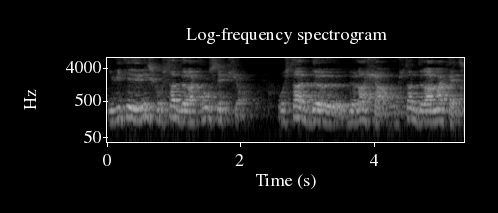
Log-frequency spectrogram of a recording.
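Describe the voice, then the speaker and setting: Amid noticeable background noise and audible room echo, a man talks at a moderate pace with a fairly high pitch and ordinary pitch variation. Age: 70s. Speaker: safety trainer. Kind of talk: lecture. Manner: halting, many hesitations.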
